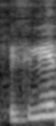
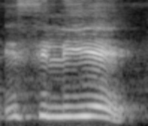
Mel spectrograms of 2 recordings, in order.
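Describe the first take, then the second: First: इसलिए with a short li; correct pronunciation. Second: इसलिए drawn out, with long lee; wrong pronunciation. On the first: Teacher correcting the slip, correct pronunciation. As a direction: say इसलिए briskly, middle vowel short. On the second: Teacher quoting how people say it, wrong pronunciation. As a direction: stretch the middle of इसलिए slowly. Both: Shown as a demonstration. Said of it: "इसलिए नहीं".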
